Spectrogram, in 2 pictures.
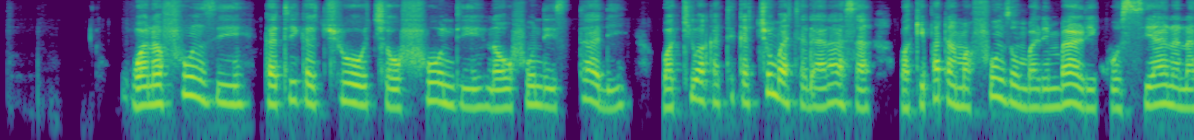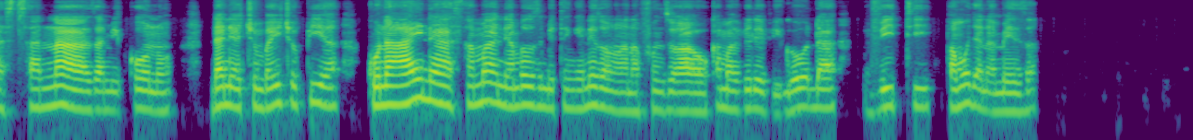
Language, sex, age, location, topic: Swahili, male, 25-35, Dar es Salaam, education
